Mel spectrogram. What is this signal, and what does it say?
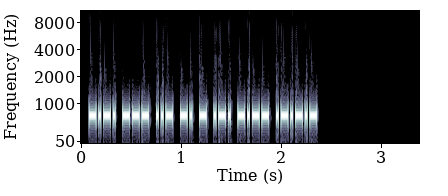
Morse code, heard as a keyed tone, about 52 wpm, 700 Hz. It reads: COUNTRY.
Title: Sentences from Top 1000 Words - Review Part 3 - 50wpm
